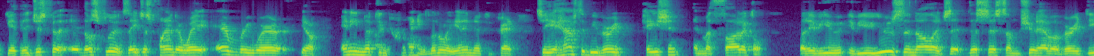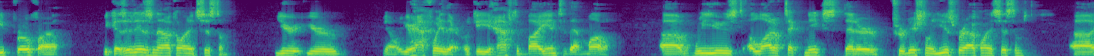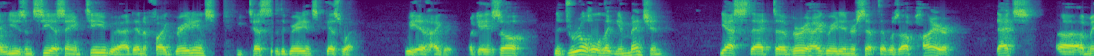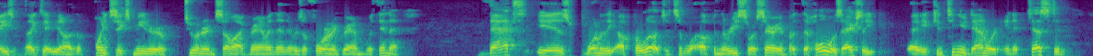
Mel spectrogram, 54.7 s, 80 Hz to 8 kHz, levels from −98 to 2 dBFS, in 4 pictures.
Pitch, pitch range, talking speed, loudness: 125 Hz, 115-145 Hz, 185 wpm, -13 LUFS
